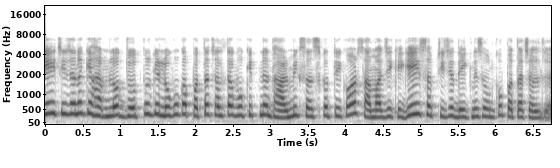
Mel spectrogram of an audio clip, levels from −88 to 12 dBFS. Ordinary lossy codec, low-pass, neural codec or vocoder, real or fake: none; 7.2 kHz; vocoder, 22.05 kHz, 80 mel bands, WaveNeXt; fake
